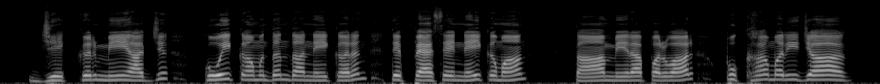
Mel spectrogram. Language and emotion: Dogri, fearful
